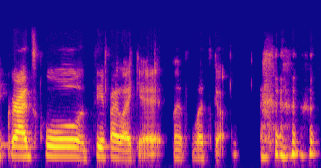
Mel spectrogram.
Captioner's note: chuckles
